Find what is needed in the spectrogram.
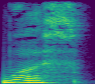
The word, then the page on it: worse: British English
